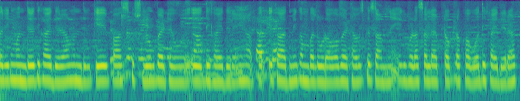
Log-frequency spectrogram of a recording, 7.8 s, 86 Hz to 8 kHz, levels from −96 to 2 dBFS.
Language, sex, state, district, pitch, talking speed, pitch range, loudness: Hindi, female, Chhattisgarh, Bastar, 210 Hz, 290 wpm, 205-215 Hz, -15 LUFS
